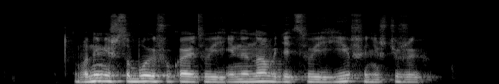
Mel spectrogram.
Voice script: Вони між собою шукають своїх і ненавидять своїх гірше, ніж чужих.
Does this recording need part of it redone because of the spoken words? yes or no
no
